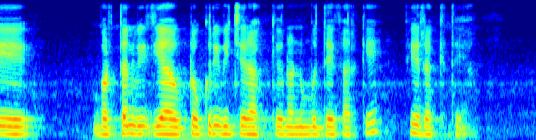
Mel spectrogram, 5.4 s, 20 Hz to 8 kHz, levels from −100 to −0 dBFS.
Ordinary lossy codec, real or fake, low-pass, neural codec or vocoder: Opus, 64 kbps; real; 7.2 kHz; none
